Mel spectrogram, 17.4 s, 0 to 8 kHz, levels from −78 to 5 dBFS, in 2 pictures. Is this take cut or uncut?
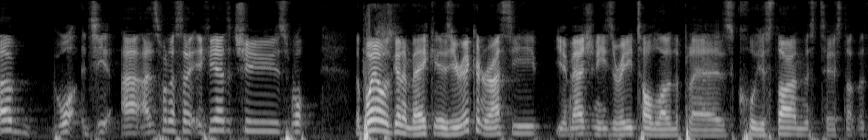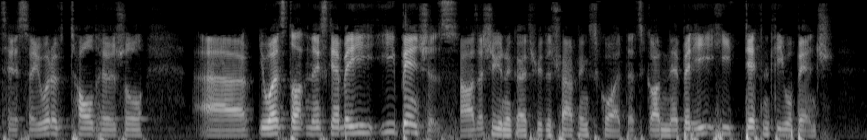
cut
